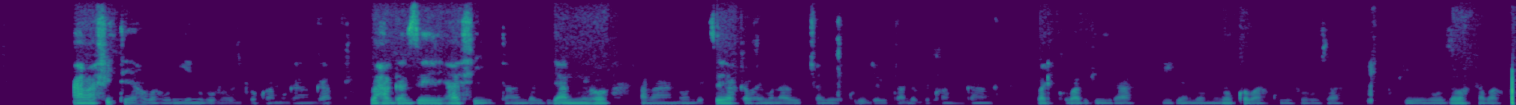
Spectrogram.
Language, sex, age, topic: Kinyarwanda, female, 36-49, health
